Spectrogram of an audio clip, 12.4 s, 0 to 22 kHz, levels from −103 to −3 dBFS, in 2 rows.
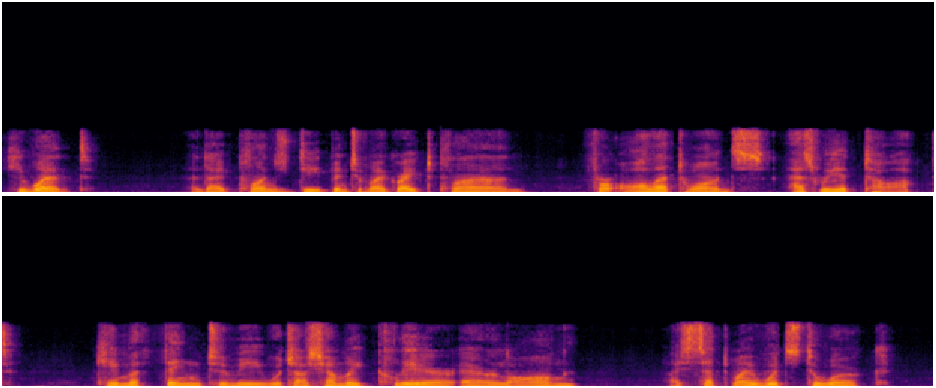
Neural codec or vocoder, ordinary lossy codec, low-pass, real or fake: codec, 16 kHz, 8 kbps, FreqCodec, smaller model; AAC, 48 kbps; 7.2 kHz; fake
